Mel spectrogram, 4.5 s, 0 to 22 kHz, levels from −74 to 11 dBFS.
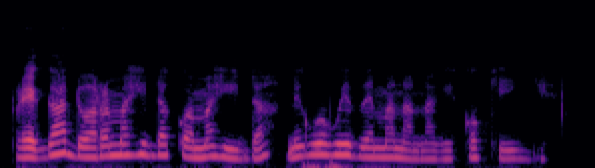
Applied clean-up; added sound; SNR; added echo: neural mask model RNNoise.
